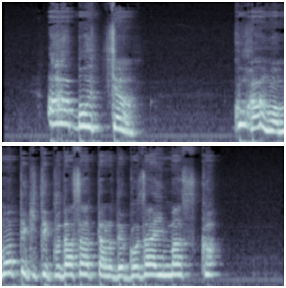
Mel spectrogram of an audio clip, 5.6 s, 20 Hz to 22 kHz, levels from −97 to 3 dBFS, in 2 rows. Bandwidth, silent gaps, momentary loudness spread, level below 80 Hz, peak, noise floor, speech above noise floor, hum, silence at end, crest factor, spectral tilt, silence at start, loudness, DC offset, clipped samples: over 20 kHz; none; 9 LU; -40 dBFS; 0 dBFS; -49 dBFS; 37 dB; none; 0.65 s; 14 dB; -4.5 dB/octave; 0.45 s; -14 LUFS; under 0.1%; under 0.1%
